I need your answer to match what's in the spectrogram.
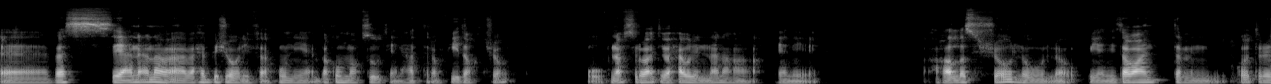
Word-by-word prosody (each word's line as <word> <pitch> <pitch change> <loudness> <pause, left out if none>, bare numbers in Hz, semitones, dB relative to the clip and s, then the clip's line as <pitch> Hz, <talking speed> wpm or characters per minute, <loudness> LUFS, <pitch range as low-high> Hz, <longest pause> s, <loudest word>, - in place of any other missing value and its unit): آآ 80 0 -1
بس 100 +3 +5
يعني 95 +1 +6
أنا 110 +1 +3
أنا 90 -2 +4
باحب 100 +3 -1
شُغلي 90 -5 -1
فاكون 80 +4 -5
يعني 85 -2 -7
باكون 95 +4 -3
مبسوط 85 -1 -6
يعني 75 +1 -9
حتّى 80 0 -8
لو 75 - -7
في 80 +1 -5
ضَغْط - - -6
شُغل - - -8 0.8
وفي - - -6
نَفْس - - +1
الوقت 100 -2 +3
باحاول 90 +2 +3
إن 85 0 -6
أنا 85 -4 -6 0.3
يعني 75 -1 -8 1.0
أخلّص 100 0 +3
الشُغل 115 -2 -1
ولو 80 -2 -5
يعني 80 -1 -5
طبعًا 100 +3 +8
أنت 100 -1 -5
من 80 -2 -8
كُتر 95 0 -4
85 Hz, 150 wpm, -25 LUFS, 80-95 Hz, 1.0 s, طبعًا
